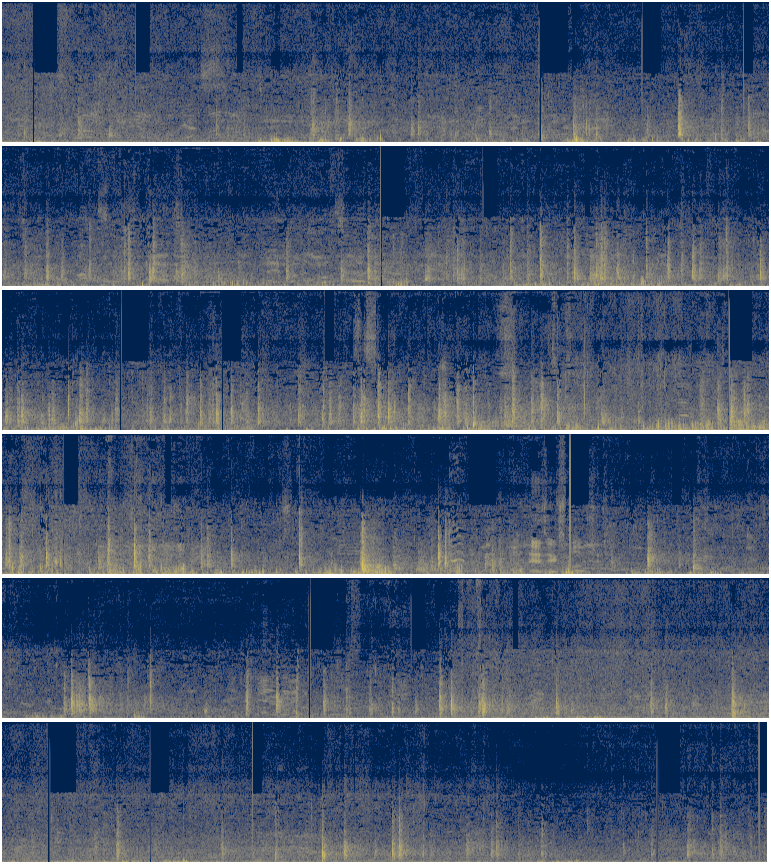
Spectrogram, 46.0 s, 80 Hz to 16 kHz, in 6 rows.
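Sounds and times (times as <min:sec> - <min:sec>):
knocks and crackles: 0:00.0 - 0:46.0
outdoor rumble: 0:00.0 - 0:46.0.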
